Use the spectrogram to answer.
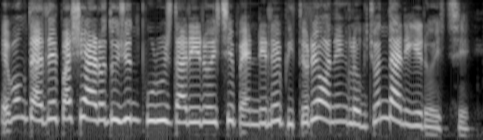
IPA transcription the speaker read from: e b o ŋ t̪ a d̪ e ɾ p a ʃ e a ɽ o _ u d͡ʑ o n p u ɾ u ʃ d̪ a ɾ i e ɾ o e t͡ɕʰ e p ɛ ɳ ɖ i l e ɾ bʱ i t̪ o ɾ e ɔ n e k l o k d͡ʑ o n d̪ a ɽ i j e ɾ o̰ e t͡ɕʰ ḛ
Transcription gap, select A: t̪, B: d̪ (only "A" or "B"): B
